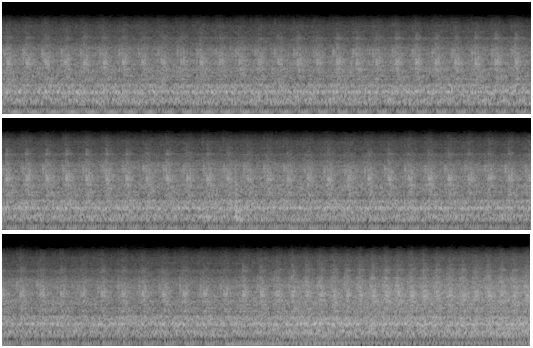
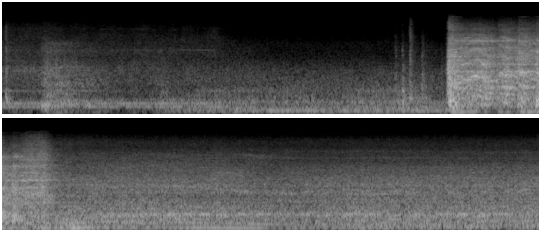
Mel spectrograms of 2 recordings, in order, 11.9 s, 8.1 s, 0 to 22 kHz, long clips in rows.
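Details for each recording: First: 2005 Chevy Tahoe 5.3 LS V8 that hadn't run in a long time, running after a no-spark fix: a sharp, regular top-end tick about three per second at idle. The owner hopes the lifters pump up. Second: 2005 Chevy Tahoe 5.3 LS V8, previous no-spark fixed by repairing a bad ground: quiet cranking, then clean catch and steady, even idle with no misses or knocks; good oil pressure, charging, no overheating.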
